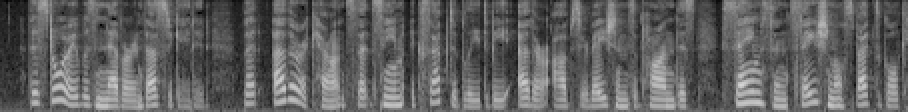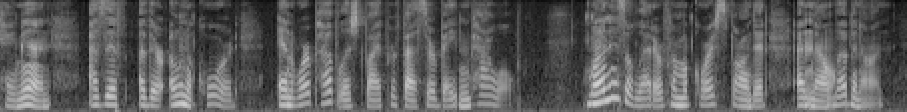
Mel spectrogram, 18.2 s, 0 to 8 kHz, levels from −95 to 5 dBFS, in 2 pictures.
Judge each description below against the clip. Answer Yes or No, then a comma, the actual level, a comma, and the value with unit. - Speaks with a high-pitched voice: Yes, high, 200 Hz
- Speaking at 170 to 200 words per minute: No, average, 150 wpm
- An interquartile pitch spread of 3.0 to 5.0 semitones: Yes, average, 4.5 semitones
